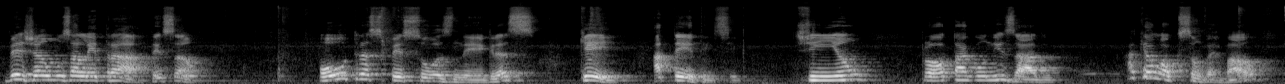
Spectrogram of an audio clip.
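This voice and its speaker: A man leads an exam prep grammar class with a lively, swinging voice, putting questions to his students and answering them himself. He talks at an unhurried pace, and the classroom around him rings with echo. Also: sits high. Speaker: teacher. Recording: echoey classroom.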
